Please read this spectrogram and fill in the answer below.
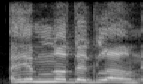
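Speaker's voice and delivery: high, offended mock protest; mock indignant. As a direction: play an insulted clown. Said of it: "And it's like".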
